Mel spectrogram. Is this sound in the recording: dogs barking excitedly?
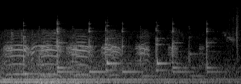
no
